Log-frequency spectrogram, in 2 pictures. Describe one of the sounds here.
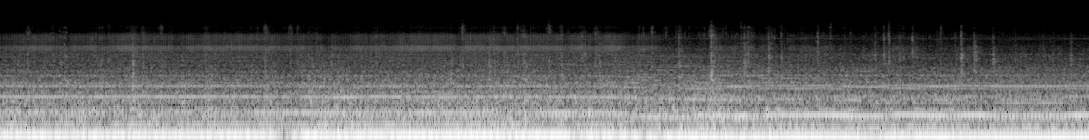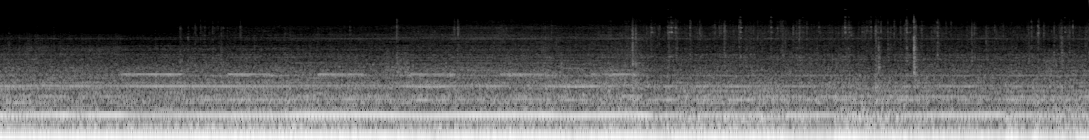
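A diesel engine drones steadily close by.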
